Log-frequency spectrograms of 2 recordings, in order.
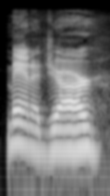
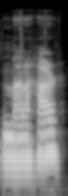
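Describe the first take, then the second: First: The middle consonant is an English j sound. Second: The middle consonant is an h sound. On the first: The speaker calls it wrong. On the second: The speaker calls it right.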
